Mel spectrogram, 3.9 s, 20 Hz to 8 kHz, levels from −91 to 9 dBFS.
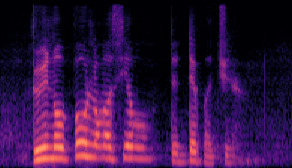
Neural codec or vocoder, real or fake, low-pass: codec, 16 kHz, 0.7 kbps, FocalCodec; fake; 7.2 kHz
